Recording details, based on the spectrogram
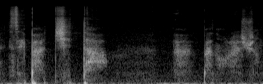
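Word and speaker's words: città: Par exemple, là j'ai un mot sous les yeux, chita, qui veut dire ville. En gros, chita, on appuie sur le A, sur la dernière syllabe, sur le A, et ça s'appelle l'accent tonique.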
